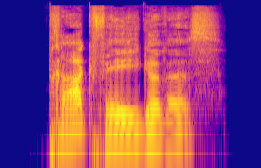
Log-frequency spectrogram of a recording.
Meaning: strong/mixed nominative/accusative neuter singular comparative degree of tragfähig
- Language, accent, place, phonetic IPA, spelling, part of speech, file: German, Germany, Berlin, [ˈtʁaːkˌfɛːɪɡəʁəs], tragfähigeres, adjective, De-tragfähigeres.ogg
